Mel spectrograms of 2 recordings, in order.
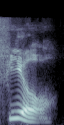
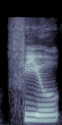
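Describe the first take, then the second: First: The final L sound is clearly pronounced. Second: The final L sound is dropped or weakened. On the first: The speaker calls it right. "You have to say the L" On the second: The speaker calls it wrong. "I was mispronouncing words that ended in L"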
